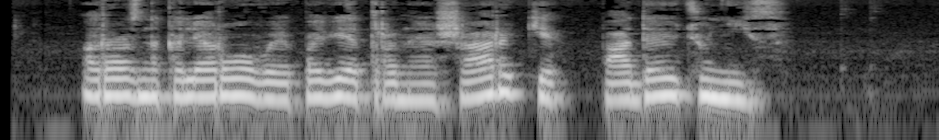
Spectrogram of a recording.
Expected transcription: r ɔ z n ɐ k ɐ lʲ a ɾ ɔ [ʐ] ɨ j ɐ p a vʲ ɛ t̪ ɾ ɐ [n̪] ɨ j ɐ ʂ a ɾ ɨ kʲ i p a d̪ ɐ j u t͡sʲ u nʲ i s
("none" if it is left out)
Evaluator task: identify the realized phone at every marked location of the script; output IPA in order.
v, n̪

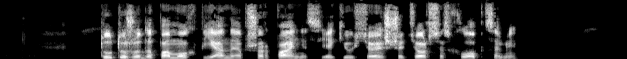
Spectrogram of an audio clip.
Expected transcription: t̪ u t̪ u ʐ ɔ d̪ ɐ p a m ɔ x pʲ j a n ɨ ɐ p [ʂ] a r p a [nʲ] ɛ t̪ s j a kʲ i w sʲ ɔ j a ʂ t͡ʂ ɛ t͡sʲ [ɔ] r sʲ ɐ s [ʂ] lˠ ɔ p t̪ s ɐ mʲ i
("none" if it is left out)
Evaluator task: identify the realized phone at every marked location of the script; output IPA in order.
ʂ, nʲ, ɔ, x

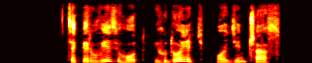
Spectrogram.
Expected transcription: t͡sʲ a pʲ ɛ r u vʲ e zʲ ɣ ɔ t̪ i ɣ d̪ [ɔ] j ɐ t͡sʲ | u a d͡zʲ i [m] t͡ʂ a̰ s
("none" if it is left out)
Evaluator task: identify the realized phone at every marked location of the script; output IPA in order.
ɔ, n

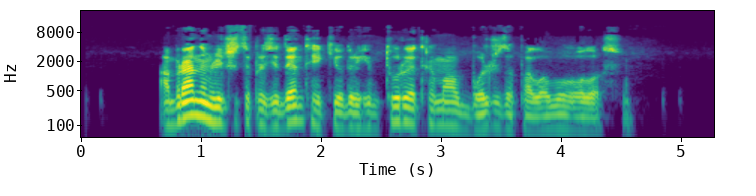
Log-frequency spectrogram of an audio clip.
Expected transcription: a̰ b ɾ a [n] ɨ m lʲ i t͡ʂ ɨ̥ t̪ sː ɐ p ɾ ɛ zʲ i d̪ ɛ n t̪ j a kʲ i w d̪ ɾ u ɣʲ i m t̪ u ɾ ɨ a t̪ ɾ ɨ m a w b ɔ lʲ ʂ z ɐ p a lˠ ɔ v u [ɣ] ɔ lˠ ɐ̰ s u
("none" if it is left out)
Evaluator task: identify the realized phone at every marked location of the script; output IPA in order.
n, ɣ

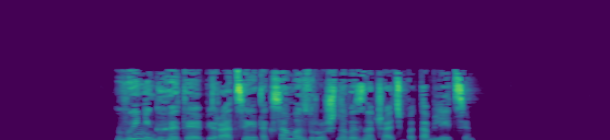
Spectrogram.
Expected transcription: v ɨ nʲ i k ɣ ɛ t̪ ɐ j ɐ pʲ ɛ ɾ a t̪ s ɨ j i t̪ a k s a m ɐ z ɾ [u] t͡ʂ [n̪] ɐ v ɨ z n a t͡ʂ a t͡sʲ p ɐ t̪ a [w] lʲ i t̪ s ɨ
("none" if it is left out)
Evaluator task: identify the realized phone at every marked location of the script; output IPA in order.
u, n̪, b

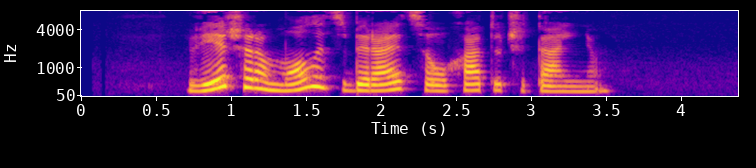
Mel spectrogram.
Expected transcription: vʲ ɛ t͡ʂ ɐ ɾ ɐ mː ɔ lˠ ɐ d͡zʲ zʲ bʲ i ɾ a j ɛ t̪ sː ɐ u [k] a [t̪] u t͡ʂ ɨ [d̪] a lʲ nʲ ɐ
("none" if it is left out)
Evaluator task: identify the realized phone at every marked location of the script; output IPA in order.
x, t̪, t̪

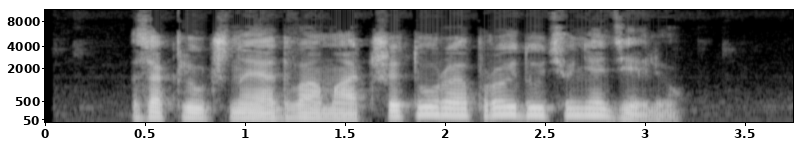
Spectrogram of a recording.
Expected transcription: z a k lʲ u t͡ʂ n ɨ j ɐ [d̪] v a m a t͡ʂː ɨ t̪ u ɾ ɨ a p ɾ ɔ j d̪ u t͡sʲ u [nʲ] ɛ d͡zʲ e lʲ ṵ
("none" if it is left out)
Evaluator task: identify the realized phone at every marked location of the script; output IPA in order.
d̪, nʲ

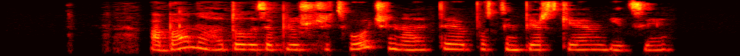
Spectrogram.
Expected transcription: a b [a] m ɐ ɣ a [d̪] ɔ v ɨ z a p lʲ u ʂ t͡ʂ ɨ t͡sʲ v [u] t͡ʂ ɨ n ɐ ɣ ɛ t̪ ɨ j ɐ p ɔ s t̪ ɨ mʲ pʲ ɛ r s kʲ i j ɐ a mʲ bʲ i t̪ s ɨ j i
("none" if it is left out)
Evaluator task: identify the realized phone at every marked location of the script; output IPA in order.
a, t̪, ɔ

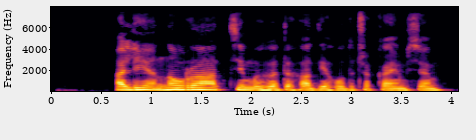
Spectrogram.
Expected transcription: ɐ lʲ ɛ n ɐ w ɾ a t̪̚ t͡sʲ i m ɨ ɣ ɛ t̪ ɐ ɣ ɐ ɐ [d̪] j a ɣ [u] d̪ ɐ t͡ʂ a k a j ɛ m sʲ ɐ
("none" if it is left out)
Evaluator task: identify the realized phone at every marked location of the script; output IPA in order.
d̪, ɔ

